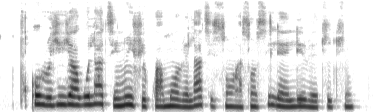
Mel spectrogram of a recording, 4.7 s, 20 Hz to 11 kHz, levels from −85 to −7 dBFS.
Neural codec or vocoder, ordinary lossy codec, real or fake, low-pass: none; none; real; none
